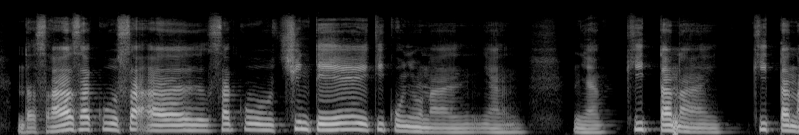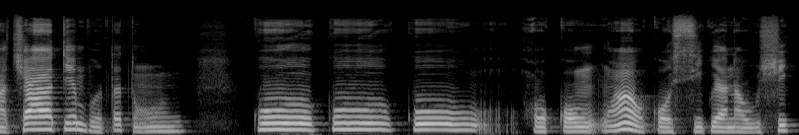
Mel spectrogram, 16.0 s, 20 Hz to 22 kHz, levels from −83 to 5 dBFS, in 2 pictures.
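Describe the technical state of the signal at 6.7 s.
At 6.73 to 6.78 s the speech is hit by lost LE Audio frames, a gap of about 40 ms that fits four 10 ms frames. The LC3 decoder fills the hole by replaying the last good spectrum with randomised phase signs, so voiced sound turns into a brief hissy smear instead of a click or silence. On a spectrogram the harmonic lines blur into a flat, noisy band for that span. The waveform loses its periodic shape. Light codec compression is present around it.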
